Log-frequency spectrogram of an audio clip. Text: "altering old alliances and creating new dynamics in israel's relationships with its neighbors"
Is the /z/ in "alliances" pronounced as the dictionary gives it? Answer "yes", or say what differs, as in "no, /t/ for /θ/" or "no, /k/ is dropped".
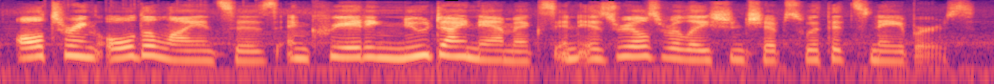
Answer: yes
